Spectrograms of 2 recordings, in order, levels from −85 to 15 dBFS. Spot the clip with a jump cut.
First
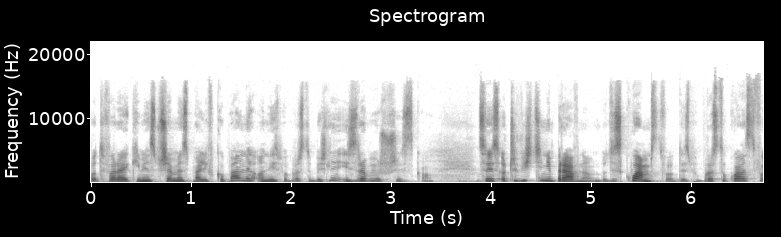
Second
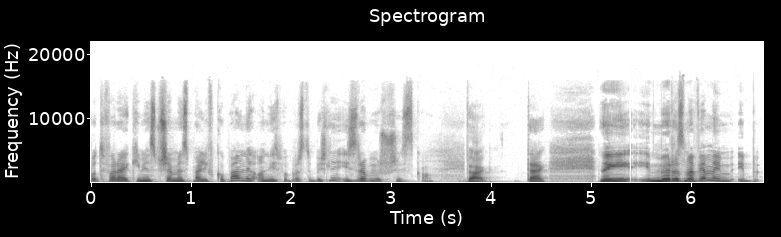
second; 2 cuts; at 3.7 s, 5.4 s

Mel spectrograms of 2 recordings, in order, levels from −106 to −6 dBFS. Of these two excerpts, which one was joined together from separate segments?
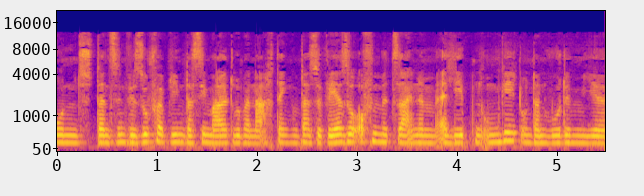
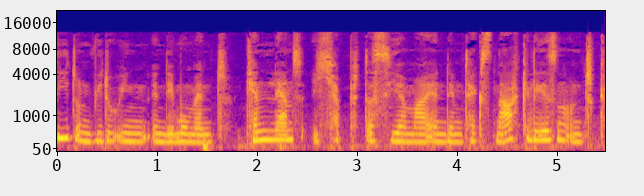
first; 1 cut; at 2.4 s

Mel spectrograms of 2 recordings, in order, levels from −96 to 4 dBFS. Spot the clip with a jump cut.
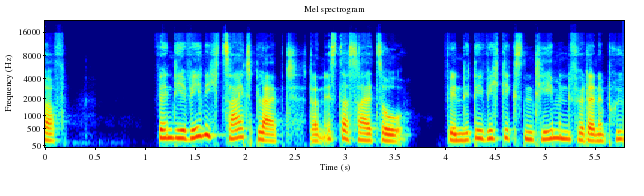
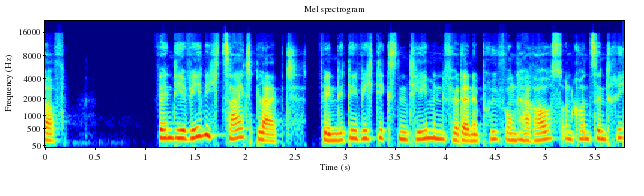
second; 1 cut; at 2.6 s

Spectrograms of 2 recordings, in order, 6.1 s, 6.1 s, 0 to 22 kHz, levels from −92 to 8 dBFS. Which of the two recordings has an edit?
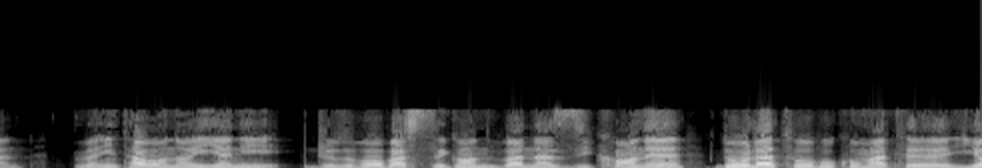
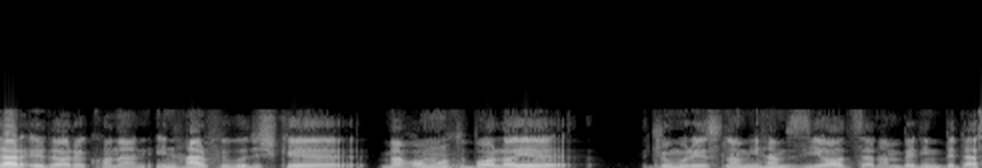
second; 1 cut; at 2.3 s

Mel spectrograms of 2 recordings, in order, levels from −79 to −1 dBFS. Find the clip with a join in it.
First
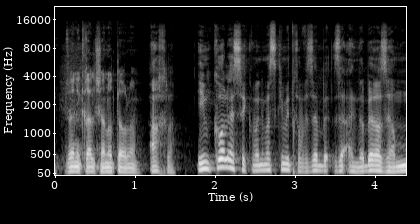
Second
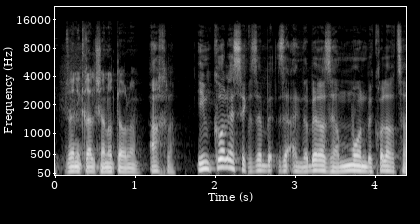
second; 1 cut; at 2.4 s

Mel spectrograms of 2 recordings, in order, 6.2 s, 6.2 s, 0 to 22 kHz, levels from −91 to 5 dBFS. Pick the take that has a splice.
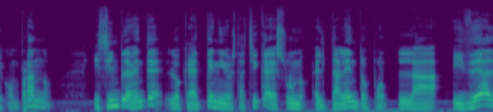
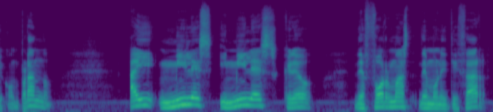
first; 2 cuts; at 1.0 s, 4.9 s

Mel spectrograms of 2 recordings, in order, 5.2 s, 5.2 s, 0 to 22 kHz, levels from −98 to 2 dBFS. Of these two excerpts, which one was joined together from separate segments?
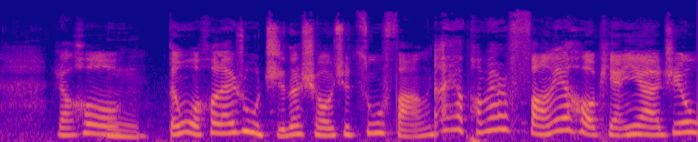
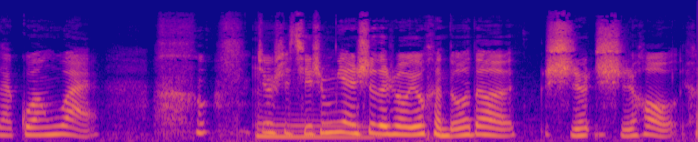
first; 1 cut; at 3.3 s

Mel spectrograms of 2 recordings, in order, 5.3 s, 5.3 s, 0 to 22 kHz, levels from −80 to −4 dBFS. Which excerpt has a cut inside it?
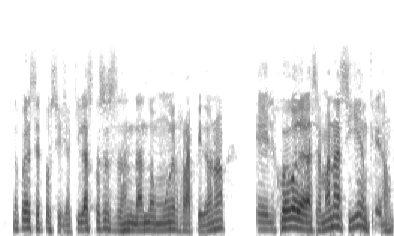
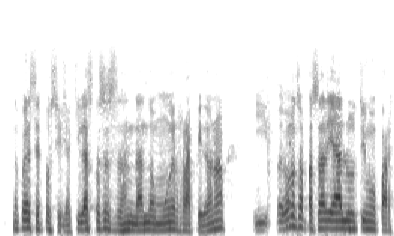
first; 1 cut; at 3.3 s

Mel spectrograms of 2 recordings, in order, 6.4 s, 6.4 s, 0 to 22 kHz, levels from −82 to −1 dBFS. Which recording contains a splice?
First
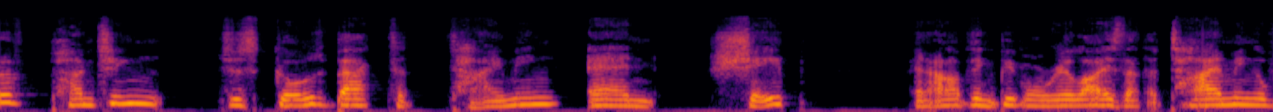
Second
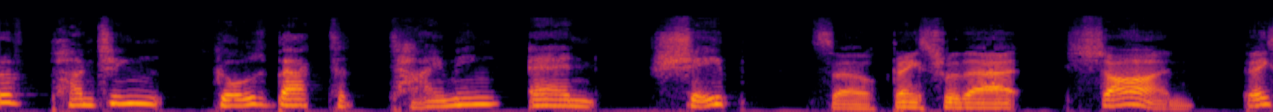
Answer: second; 2 cuts; at 1.0 s, 4.0 s

